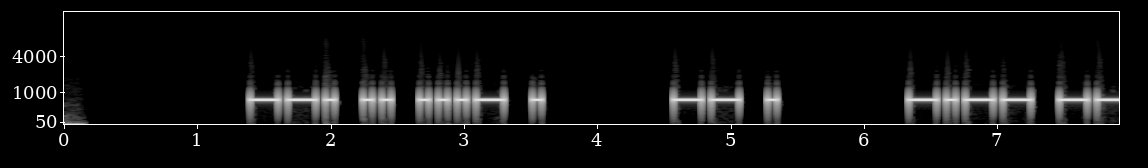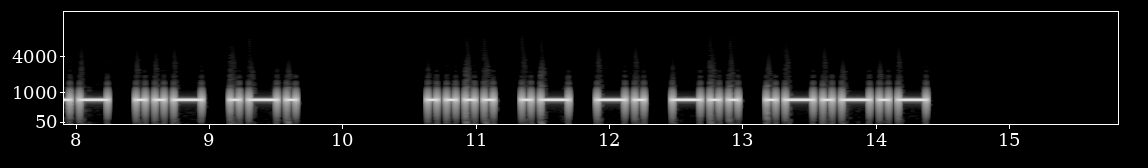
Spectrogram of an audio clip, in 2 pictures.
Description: Morse code, heard as a keyed tone, about 17 wpm, 700 Hz. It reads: GIVE ME YOUR HAND.
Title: 2x Word-Spacing - Sentences from Top 200 Words - 17wpm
